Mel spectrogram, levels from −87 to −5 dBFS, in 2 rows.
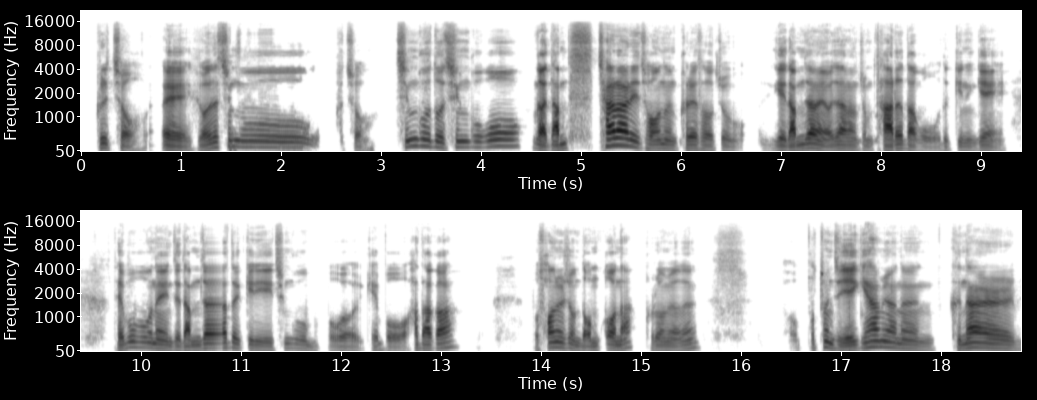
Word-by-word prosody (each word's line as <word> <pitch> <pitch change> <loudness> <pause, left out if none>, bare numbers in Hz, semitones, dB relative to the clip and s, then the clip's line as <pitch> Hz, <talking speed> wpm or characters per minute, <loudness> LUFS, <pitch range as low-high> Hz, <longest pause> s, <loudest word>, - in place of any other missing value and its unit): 그렇죠 130 -11 -3 0.2
예. 85 -2 +4
여자친구 155 -3 -2 0.2
그렇죠. - - -11 0.2
친구도 175 -3 -2
친구고 165 +5 -3
그러니까 110 -3 +6
남 120 - -1 0.3
차라리 190 -3 +9
저는 115 -3 -2
그래서 105 -2 -3
좀 85 -3 -11 0.3
이게 100 -1 +1
남자랑 115 +8 +5
여자랑 105 +1 0
좀 85 - -13
다르다고 95 -4 +2
느끼는 90 -3 -11
게 85 -7 -2 0.5
대부분의 140 0 -2
인제 100 - -5
남자들끼리 115 -1 -1
친구 120 -1 -11 0.2
뭐 85 - -9
이렇게 - - -13
뭐 80 0 -9
하다가 130 +7 0 0.8
어 - - -14
선을 145 0 0
좀 130 -6 -5
넘거나 90 +1 -2
그러면은 100 +4 -7 0.9
어 - - -20
보통 - - -5
인제 110 -6 -3
얘기하면은 120 - +1
그날 125 -4 +2
120 Hz, 295 characters per minute, -25 LUFS, 100-150 Hz, 0.9 s, 차라리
